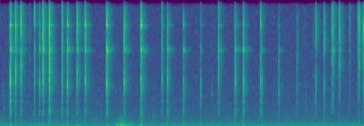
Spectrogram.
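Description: Long gold nails tap and scratch the glass body of a small amber glass bottle with a white plastic lid. The result is a quiet, steady series of sharp, bright clicks that die away almost instantly, with a brief soft, low rub partway through.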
